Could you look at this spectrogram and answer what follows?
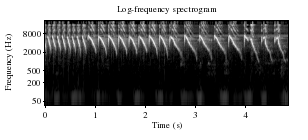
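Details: Canary song to lure other canaries into singing back: a rapid string of high downslurred whistles that gradually slows into longer, deeper sweeping notes about three per second, over faint low thumps.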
